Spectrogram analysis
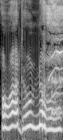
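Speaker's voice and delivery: high, slow, shouted flapper voice; 1920s flapper. Pretend. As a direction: gush it out like a flapper. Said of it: "It reminds me of your, the fla-, fl-, flapper".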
